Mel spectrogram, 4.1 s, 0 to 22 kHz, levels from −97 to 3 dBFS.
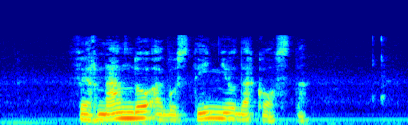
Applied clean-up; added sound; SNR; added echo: none; none; none; none.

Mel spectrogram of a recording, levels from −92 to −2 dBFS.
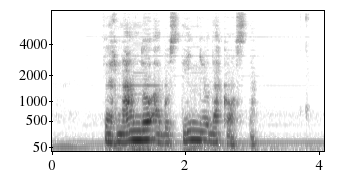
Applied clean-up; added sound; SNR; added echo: neural separator model SepFormer DNS4.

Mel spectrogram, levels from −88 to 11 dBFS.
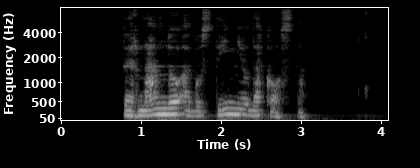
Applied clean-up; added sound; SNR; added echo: neural mask model DeepFilterNet 3.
